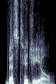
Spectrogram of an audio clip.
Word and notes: vestigial: American English

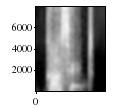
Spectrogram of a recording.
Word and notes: cosset: Indian

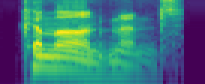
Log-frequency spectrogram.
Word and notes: commandment: British English

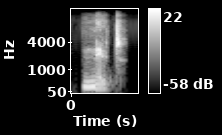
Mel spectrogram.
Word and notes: knit: Indian

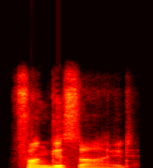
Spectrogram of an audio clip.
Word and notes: fungicide: British English

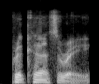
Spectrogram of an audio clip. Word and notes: precursory: British English

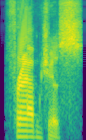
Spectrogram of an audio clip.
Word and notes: frabjous: American English

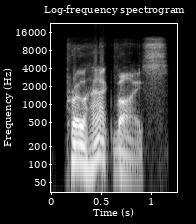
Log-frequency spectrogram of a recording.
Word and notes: pro hac vice: British English

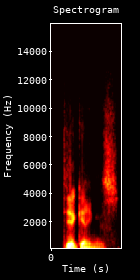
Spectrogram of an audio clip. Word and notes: diggings: American English

